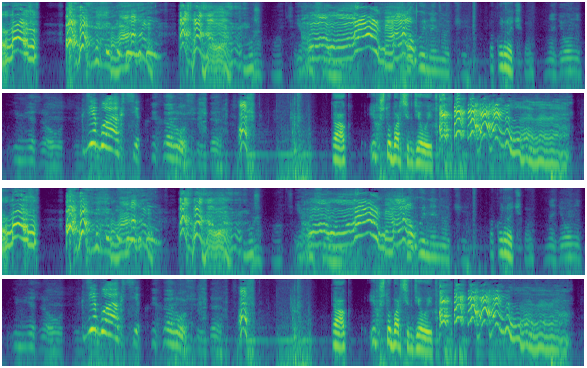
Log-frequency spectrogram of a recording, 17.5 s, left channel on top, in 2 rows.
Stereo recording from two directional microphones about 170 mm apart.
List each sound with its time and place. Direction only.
0.0 s dog: 10° right (ahead or behind)
2.7 s speech: 5° right (ahead or behind)
5.1 s a child's voice: 5° right (ahead or behind)
8.2 s speech: 40° right (ahead or behind)
9.9 s a child's voice: 55° left (ahead or behind)
11.0 s speech: 35° right (ahead or behind)
12.3 s dog: 25° right (ahead or behind)
13.7 s speech: 5° right (ahead or behind)
15.5 s dog: centre (ahead or behind)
